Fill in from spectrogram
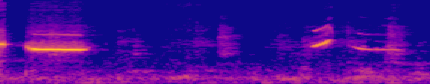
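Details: Talking parrot kept as a pet whistling: one loud, level, pure whistle lasting about half a second, then a short upward-sliding whistle and a softer falling note after a pause, in a quiet room.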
